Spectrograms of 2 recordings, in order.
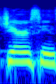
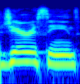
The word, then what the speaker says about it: Gerasenes: It says, when they crossed the lake to the region of the Gerasenes, now I know it's Gerasenes because I actually looked it up, and I actually didn't just look it up how it's pronounced.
